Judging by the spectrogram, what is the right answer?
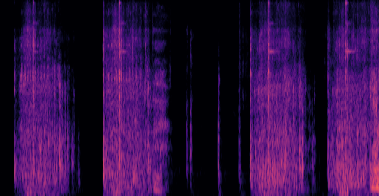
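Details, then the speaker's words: Two-stroke outboard on its first start of the season with choke on and gas just turned on: four separate one-second cranking bursts, never catching; flooded, with fuel pouring out. "I'd say it's flooded what the hell oh my God that was a failure a total failure"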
